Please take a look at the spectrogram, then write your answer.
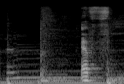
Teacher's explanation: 앞니가요. 여기 아래를 지긋이 닿으면서 바람 세는 소리예요. 소리가 나지 않아요. 이거는요. 목이 떨리지 않아요. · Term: 무성음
